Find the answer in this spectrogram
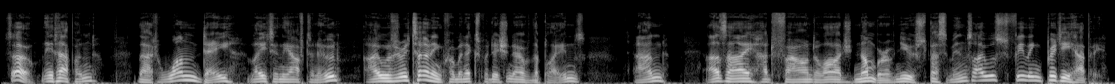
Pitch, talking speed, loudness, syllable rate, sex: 130 Hz, 190 wpm, -18 LUFS, 5.7 syllables/s, male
